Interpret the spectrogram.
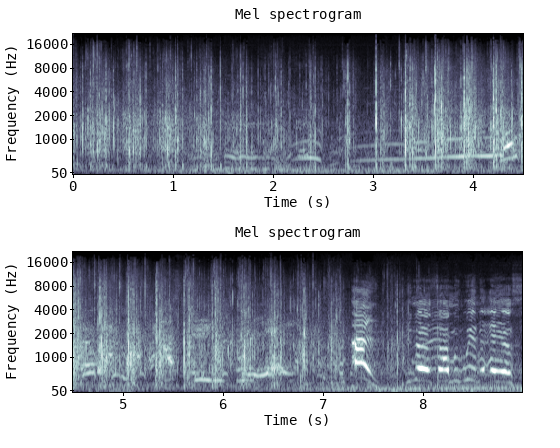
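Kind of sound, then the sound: crowd, hand clapping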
